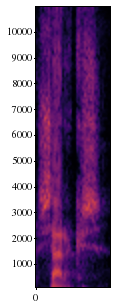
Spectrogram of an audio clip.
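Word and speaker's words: σάρξ: resurrección de la carne porque carne en griego se pronuncia sharks de ahí sarcófago no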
